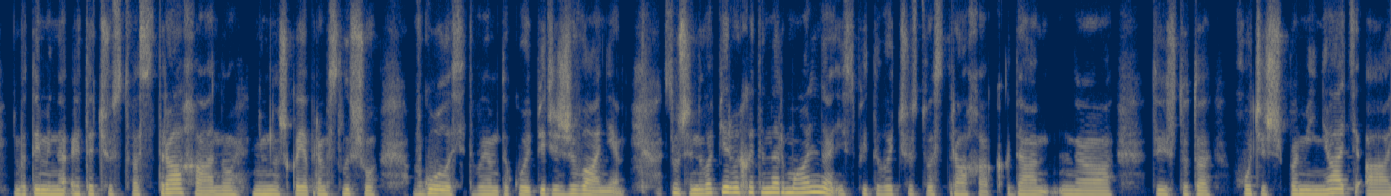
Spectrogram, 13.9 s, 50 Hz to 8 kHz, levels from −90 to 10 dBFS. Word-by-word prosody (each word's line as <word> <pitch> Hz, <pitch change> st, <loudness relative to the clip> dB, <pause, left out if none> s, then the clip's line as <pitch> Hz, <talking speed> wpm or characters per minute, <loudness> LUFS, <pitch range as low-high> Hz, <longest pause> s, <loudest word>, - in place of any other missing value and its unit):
вот 160 Hz, +1 st, -3 dB
именно 160 Hz, -2 st, +4 dB
это 160 Hz, 0 st, -1 dB
чувство 160 Hz, -1 st, -4 dB
страха, 175 Hz, -2 st, +2 dB
оно 145 Hz, 0 st, -1 dB
немножко, 155 Hz, -1 st, +1 dB
я 150 Hz, -1 st, +3 dB
прям 150 Hz, +1 st, -2 dB
слышу 155 Hz, -2 st, -2 dB, 0.3 s
в 155 Hz, 0 st, -5 dB
голосе 155 Hz, -3 st, +3 dB
твоем, 145 Hz, -1 st, -1 dB
такое 145 Hz, -1 st, -1 dB
переживание. 155 Hz, -2 st, 0 dB, 0.4 s
Слушай, 175 Hz, -1 st, +1 dB
ну, 170 Hz, -, +4 dB
во-первых, 210 Hz, +3 st, +4 dB
это 205 Hz, -1 st, 0 dB
нормально- 200 Hz, 0 st, +5 dB
испытывать 155 Hz, 0 st, -5 dB
чувство 150 Hz, -1 st, -5 dB
страха, 150 Hz, -3 st, -4 dB
когда 145 Hz, 0 st, -3 dB
н 155 Hz, +2 st, -3 dB
а, 145 Hz, -1 st, -1 dB, 0.4 s
ты 155 Hz, -2 st, -1 dB
что-то 150 Hz, -1 st, -3 dB, 0.2 s
хочешь 165 Hz, -4 st, -2 dB
поменять, 160 Hz, +3 st, +2 dB
а 140 Hz, -1 st, -2 dB
155 Hz, 135 wpm, -22 LUFS, 150-170 Hz, 0.4 s, нормально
